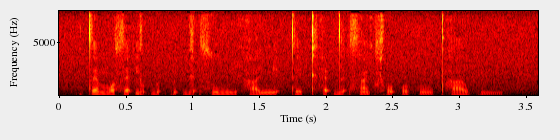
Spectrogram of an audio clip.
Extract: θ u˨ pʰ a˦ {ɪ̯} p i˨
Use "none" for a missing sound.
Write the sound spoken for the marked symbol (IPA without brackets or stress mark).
ʊ̯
